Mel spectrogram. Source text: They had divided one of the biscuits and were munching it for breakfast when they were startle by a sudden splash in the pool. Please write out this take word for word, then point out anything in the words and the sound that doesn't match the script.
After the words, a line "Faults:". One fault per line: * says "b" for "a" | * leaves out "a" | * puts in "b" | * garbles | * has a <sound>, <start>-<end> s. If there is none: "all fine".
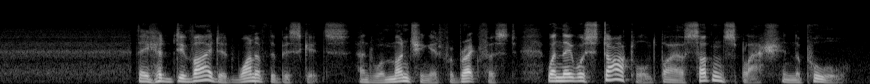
They had divided one of the biscuits and were munching it for breakfast when they were startled by a sudden splash in the pool.
Faults:
* says "startled" for "startle"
